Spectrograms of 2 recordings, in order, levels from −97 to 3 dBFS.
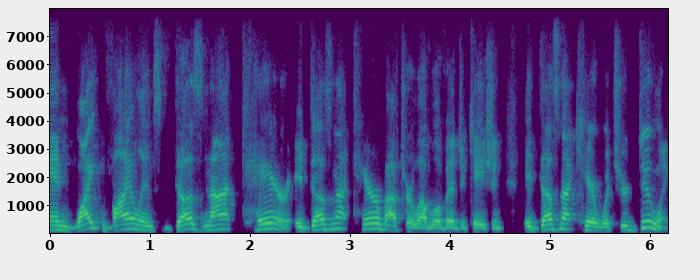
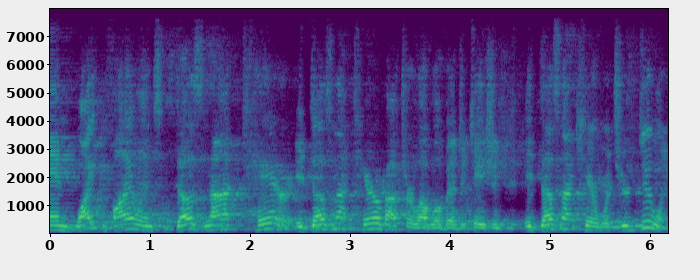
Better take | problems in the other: first | room echo; dies away in 1.2 s

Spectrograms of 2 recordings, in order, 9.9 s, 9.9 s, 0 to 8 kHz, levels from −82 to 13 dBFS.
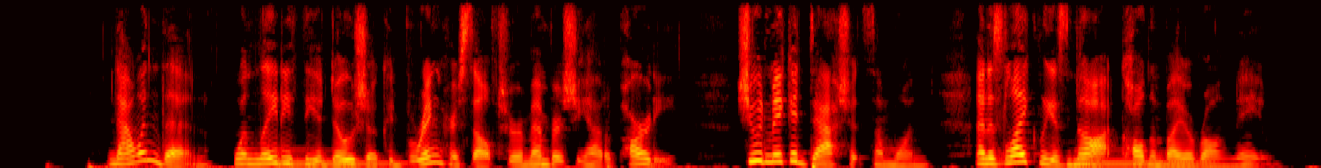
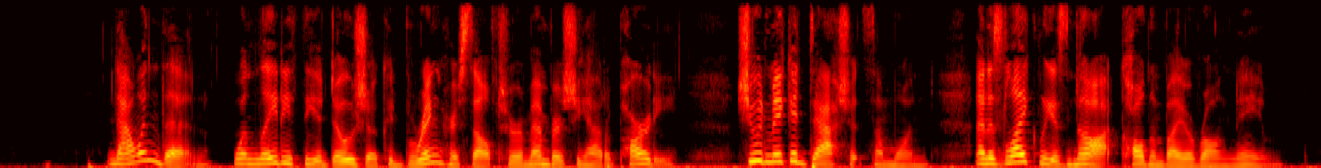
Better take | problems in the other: second | noise reduction (classical method Wiener filter)

